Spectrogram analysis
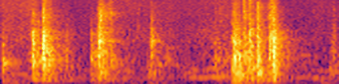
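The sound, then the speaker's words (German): A classic split kitchen door in a centuries-old house being worked, giving a few sharp wooden knocks and clattering thumps, spaced irregularly, with no voices. “Das ist die klassische Küchenschnacktüre, die geteilt ist. Ja, das hat den Vorteil, dass man eben die untere Ebene zumachen kann.”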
